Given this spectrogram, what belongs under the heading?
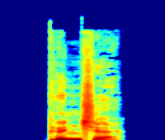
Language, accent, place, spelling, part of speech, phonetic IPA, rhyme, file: German, Germany, Berlin, Pünsche, noun, [ˈpʏnʃə], -ʏnʃə, De-Pünsche.ogg
- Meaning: nominative/accusative/genitive plural of Punsch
